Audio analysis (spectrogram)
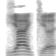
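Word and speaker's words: यज्ञ: The Sanskrit yajna, modern Hindi pronunciation, yagya, is often translated as sacrifice, also offering, oblation, or more generically as worship.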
